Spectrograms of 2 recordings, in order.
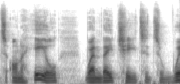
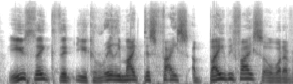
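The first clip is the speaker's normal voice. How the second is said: bad put-on New Zealand accent, raised pitch; 6 semitones higher, 5 dB louder than usual. Retelling someone slamming a desk and leaning into another man's face, in a terrible accent. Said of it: "A terrible accent".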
